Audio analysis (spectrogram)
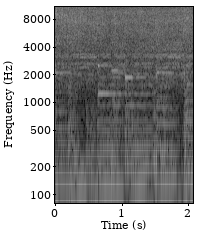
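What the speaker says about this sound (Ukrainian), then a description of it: "Бекон віддасть свій жирок, якому буде смажитись котлета і набуде приємного аромату" Burger patty and bacon strips frying together in a pan, the bacon rendering its fat; a steady, close sizzle with soft crackling runs throughout, with no talking.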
